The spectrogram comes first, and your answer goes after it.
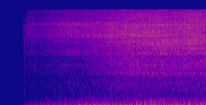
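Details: Rattlesnake rattling: silence, then a sudden continuous dry hissing buzz that grows gradually louder and holds steady to the end.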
